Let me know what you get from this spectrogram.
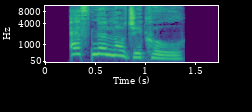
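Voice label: "ethnological", British English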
